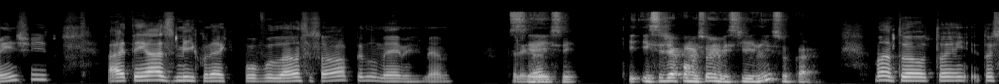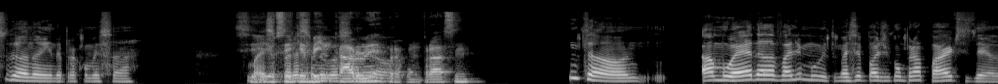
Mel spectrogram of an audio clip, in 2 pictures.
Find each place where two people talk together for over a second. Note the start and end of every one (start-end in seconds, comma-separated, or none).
12.4-14.0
